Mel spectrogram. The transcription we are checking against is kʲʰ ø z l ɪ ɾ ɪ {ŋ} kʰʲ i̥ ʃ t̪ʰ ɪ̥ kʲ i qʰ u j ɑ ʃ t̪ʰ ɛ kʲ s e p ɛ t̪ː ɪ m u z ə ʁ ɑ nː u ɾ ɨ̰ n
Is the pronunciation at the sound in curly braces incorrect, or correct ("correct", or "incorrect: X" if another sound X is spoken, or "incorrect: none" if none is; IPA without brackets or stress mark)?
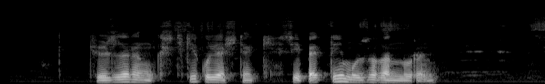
correct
